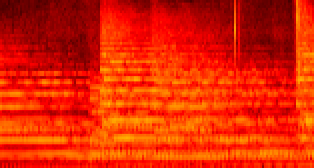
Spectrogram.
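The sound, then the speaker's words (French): Church bells made by the Paccard foundry ring out loudly and continuously, overlapping strikes blending into a rich, sustained metallic peal with a long resonant hum underneath, and no voices present. “Est-ce que vous reconnaissez ce son ? C'est sûr, les cloches.”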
